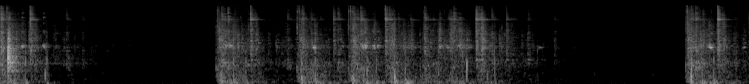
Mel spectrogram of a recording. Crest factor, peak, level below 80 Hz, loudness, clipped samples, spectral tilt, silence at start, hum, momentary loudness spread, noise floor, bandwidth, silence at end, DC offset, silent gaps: 32 dB; -2 dBFS; -52 dBFS; -32 LUFS; under 0.1%; -1.5 dB/octave; 0 s; none; 16 LU; -78 dBFS; 17 kHz; 0 s; under 0.1%; none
